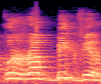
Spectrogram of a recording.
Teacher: lam bertemu dengan ra maka wakur jadinya, lamnya yang hilang ya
